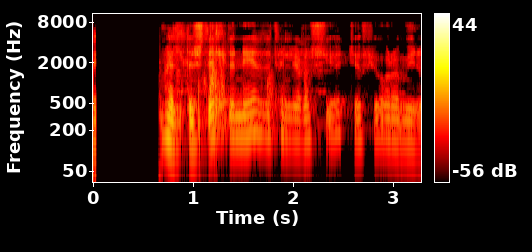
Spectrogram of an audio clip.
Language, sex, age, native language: Icelandic, male, 12, Icelandic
